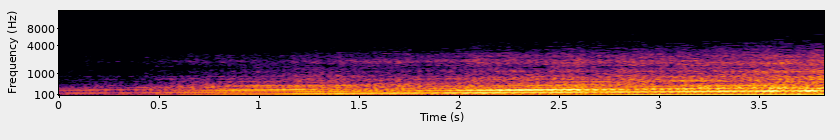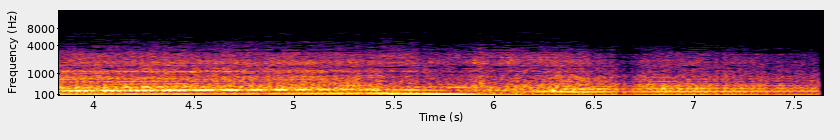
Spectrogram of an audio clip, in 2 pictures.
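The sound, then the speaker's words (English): A car engine hums steadily while being driven, its droning pitch climbing gradually as it accelerates, then dipping briefly as if shifting gear. No one speaks. “You drive very well, Mr. Cannon.”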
